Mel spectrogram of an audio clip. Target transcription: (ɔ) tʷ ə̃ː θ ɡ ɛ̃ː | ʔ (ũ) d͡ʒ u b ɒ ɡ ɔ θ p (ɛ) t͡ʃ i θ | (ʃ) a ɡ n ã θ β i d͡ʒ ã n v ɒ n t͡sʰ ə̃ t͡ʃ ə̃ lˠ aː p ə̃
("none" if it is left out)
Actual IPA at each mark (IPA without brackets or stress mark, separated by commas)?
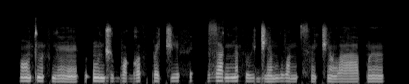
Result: ɔ̃, ũ, ɛ, z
